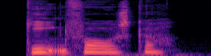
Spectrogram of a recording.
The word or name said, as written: genforsker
